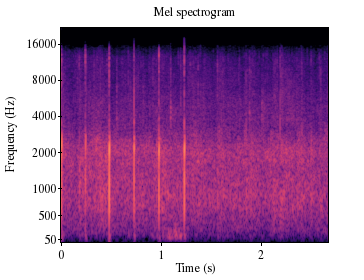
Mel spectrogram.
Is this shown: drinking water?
no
